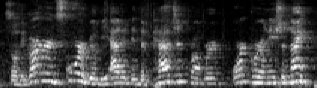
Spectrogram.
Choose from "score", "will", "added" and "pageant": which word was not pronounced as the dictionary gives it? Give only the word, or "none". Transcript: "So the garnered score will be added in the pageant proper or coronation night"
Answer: none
